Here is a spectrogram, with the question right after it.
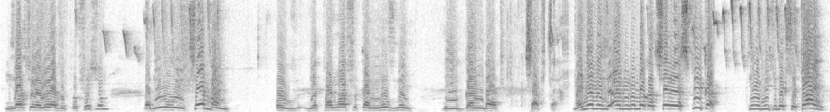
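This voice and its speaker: Male host from Tanzania, bright and excitable delivery, high lively voice. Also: fairly quick, poor audio. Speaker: show host. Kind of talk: studio political talk show.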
